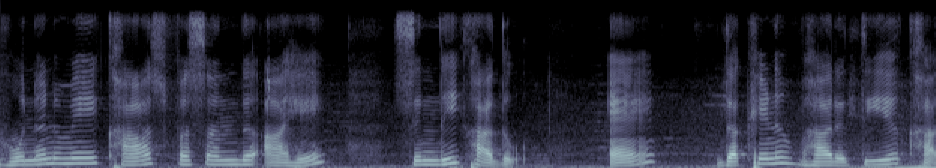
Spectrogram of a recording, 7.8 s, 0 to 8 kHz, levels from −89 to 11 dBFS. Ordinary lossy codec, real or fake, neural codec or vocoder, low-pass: none; real; none; 7.2 kHz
